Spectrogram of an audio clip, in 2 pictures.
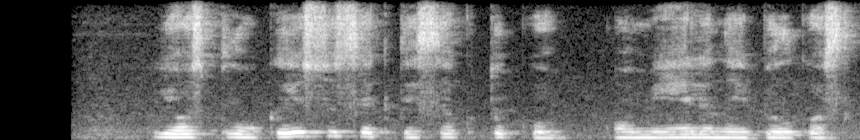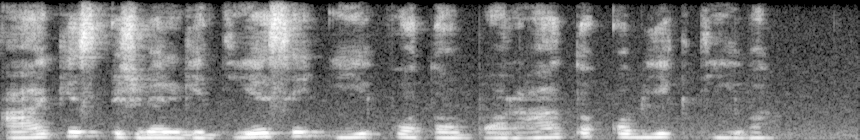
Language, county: Lithuanian, Vilnius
